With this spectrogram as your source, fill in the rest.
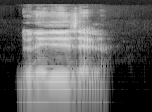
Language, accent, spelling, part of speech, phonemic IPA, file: French, France, donner des ailes, verb, /dɔ.ne de.z‿ɛl/, LL-Q150 (fra)-donner des ailes.wav
- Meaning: to give someone wings, to inspire someone, to enable someone to do great things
